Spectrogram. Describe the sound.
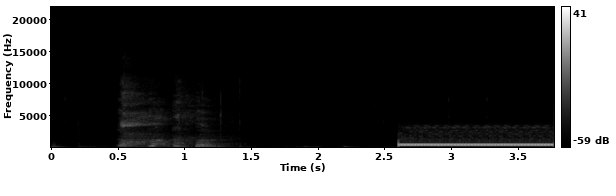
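Telephone ringback heard while placing a call: a few short throaty sounds like a cough, then, after a pause, a steady loud tone that begins abruptly and holds unbroken to the end.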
